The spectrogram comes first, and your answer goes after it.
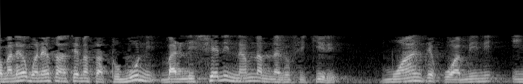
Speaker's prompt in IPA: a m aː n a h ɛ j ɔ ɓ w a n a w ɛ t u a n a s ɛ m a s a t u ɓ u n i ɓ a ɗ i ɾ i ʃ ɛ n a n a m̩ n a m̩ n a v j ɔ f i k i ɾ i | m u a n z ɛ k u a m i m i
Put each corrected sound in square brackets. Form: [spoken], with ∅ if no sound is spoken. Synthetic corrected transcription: a m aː n a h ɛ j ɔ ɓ w a n a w ɛ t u a n a s ɛ m a s a t u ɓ u n i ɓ a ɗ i [l] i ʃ ɛ n [i] n a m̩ n a m̩ n a v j ɔ f i k i ɾ i | m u a n z ɛ k u a m i [n] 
